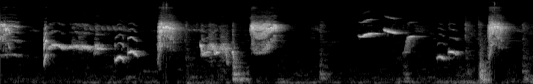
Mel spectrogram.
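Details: Caged Oriental magpie-robin singing a varied phrase: high buzzy bursts, a steady mid whistle, then short rising and falling notes and sharp chirps, broken by brief pauses.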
